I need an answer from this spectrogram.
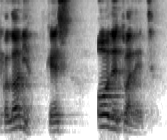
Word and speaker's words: toilette: que es eau de toilette. O la palabra para agua se escribe E-A-U. Tenemos toilette. Toilette, volvemos a tener ahí una vocal compuesta, que es el sonido OI que genera el UA.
